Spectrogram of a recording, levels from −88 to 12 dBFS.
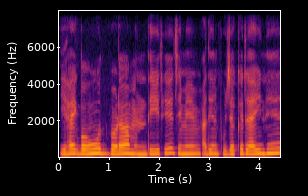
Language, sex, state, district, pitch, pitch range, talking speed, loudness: Chhattisgarhi, female, Chhattisgarh, Sarguja, 225 Hz, 220-235 Hz, 175 wpm, -14 LUFS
